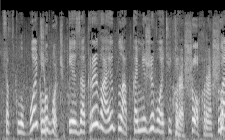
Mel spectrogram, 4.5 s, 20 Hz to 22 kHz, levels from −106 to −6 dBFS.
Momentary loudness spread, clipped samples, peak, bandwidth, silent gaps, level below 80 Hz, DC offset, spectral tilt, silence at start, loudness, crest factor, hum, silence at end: 6 LU; under 0.1%; -4 dBFS; 16 kHz; none; -48 dBFS; under 0.1%; -2.5 dB/octave; 0.05 s; -20 LUFS; 16 dB; none; 0 s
